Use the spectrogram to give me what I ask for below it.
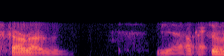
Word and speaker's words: Pharoun: is called, and let's see if I can pronounce this right. No, probably not. The company name is, go ahead. It's Pharoun? It's Pharoun.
